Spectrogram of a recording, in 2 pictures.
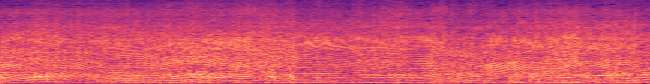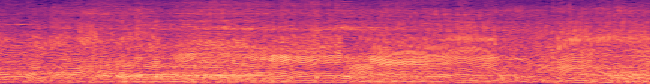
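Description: Several small pit bike engines racing, revving up and down with overlapping rising and falling pitch as they climb through the gears and ease off.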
